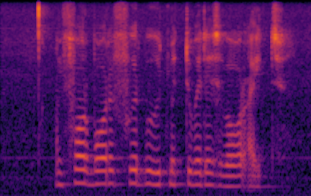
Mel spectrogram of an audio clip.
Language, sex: Afrikaans, female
